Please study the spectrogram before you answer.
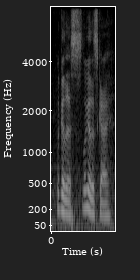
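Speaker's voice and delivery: ordinary talk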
